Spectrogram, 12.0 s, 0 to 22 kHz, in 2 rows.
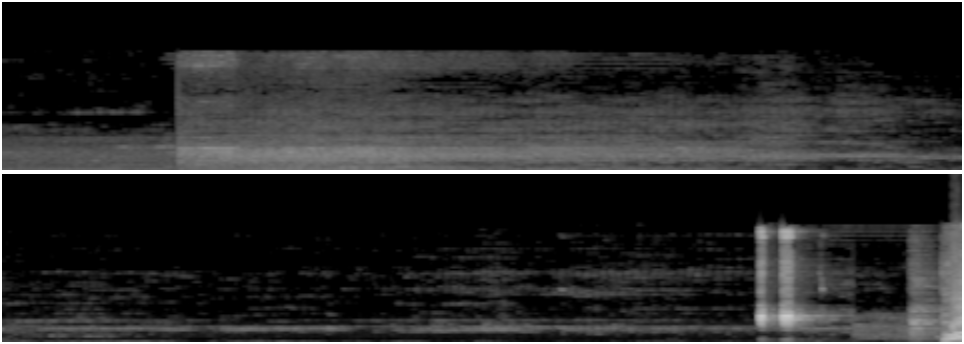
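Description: Bajaj Pulsar 150 single-cylinder engine running on a test ride after a full service, loudest about a second or two in and then fading away, with street traffic around it. A short loud sound comes near the end.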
